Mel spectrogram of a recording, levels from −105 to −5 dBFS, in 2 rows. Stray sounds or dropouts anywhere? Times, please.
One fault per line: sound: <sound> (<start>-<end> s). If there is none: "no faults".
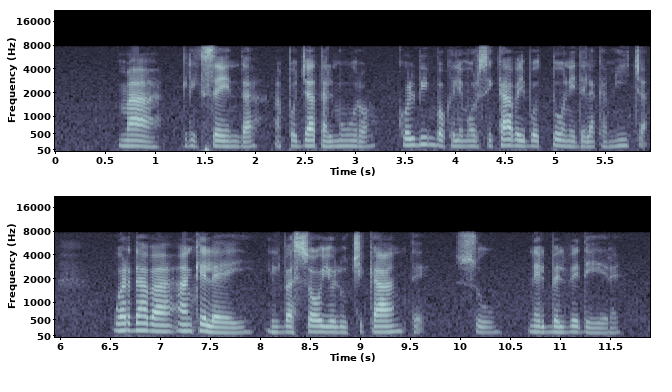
no faults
